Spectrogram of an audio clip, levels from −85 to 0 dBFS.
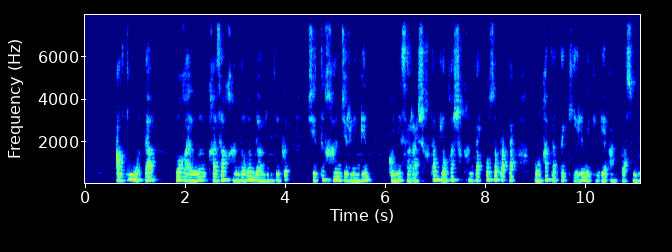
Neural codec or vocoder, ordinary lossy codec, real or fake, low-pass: none; none; real; none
